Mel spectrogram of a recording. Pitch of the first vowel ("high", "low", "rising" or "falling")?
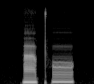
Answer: low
